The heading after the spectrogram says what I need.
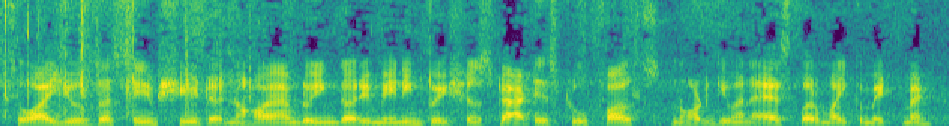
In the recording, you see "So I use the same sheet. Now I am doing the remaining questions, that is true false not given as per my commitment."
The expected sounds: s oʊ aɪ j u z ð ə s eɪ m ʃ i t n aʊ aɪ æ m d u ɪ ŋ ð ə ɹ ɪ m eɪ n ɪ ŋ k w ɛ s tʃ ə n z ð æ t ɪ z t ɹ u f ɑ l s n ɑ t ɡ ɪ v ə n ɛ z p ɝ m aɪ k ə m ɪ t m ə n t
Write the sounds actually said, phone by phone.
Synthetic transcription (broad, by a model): s oʊ aɪ j u z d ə s eɪ m ʃ i t n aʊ aɪ m d u ɪ ŋ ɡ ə ɹ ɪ m eɪ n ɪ ŋ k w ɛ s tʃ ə n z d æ t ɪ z t u f ɑ l s n ɑ t ɡ ɪ v ə n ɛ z f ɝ m aɪ k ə m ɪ t m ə n t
